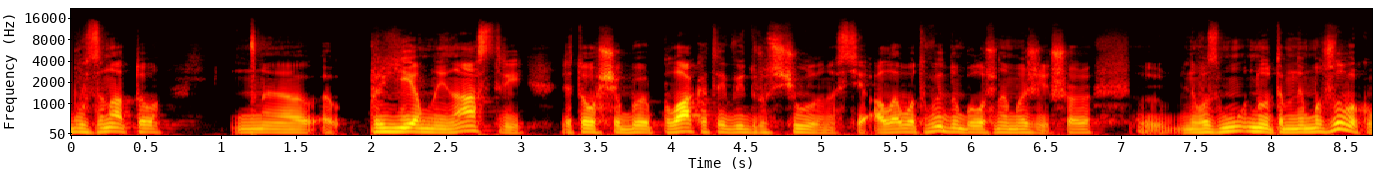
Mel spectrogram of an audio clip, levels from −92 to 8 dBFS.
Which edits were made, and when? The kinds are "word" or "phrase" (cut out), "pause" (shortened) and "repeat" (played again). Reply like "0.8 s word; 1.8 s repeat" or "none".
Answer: 6.1 s phrase; 6.5 s word; 7.0 s pause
